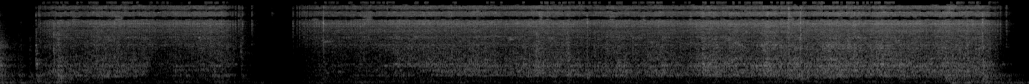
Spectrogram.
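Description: Steady fast ticking clicks of the freewheel pawls as the cranks turn, even and free of rubbing; drivetrain running normally.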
